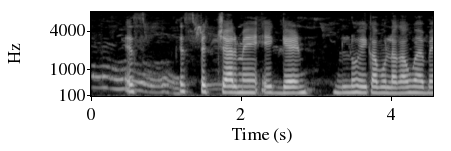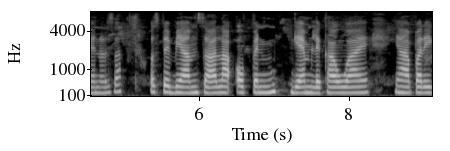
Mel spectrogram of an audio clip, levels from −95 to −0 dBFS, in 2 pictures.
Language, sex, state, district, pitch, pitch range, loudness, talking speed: Hindi, female, Bihar, Kishanganj, 210 Hz, 200-225 Hz, -29 LUFS, 160 wpm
